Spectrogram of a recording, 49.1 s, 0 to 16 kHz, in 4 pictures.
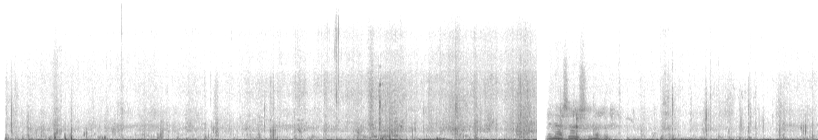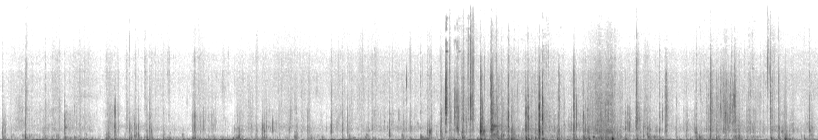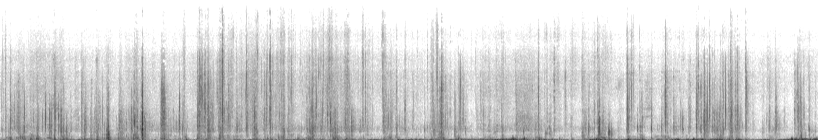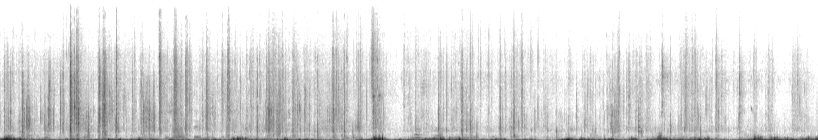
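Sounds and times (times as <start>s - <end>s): dry plants rustling and crunching: 17.2s - 49.0s.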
